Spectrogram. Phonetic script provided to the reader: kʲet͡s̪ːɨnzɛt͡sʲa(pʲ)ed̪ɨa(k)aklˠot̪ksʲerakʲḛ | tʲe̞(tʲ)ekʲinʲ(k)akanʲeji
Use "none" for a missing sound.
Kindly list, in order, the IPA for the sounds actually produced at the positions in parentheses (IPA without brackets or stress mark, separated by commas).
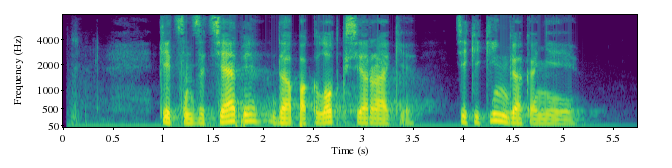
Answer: pʲ, p, kʲ, ɡ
